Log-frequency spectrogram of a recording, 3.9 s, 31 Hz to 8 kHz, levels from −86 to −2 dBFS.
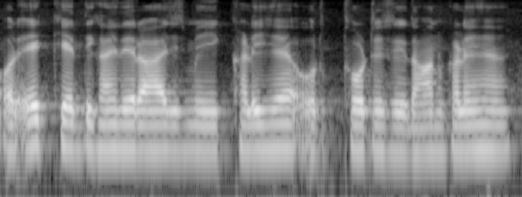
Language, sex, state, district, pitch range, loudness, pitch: Hindi, male, Uttar Pradesh, Shamli, 115-120 Hz, -18 LUFS, 120 Hz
